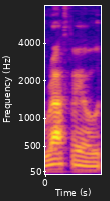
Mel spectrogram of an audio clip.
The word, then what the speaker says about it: Raphael: It's Raphael.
